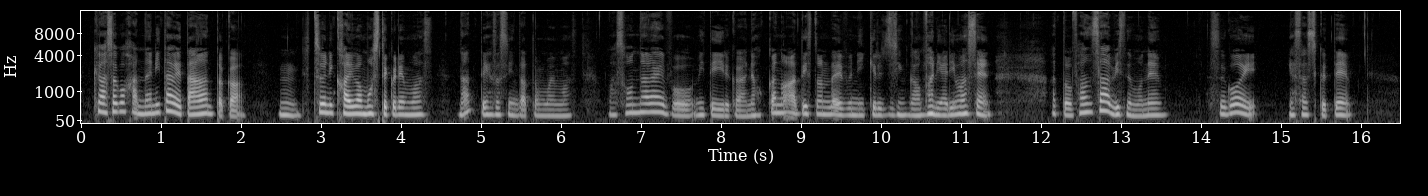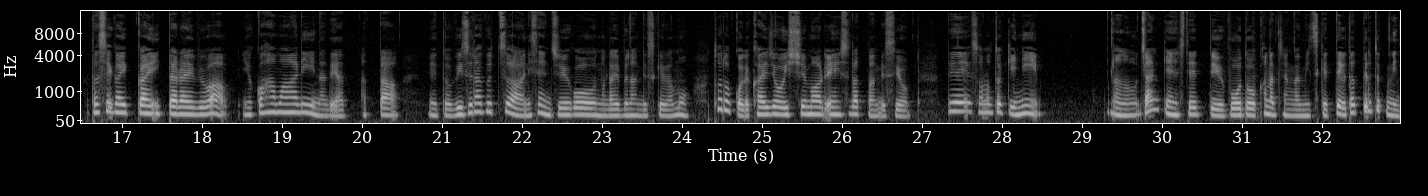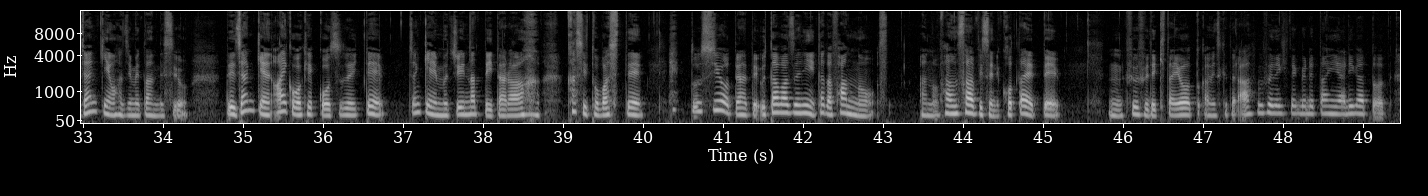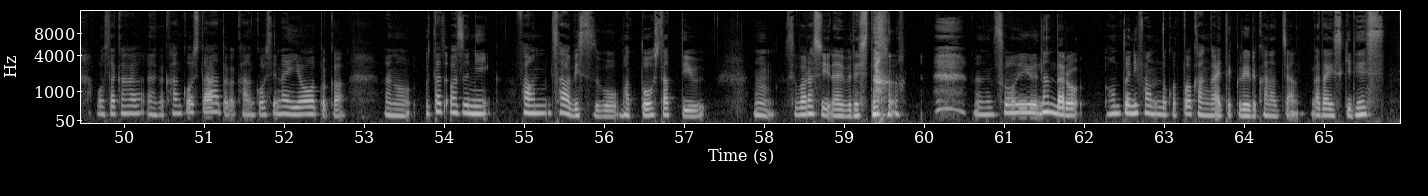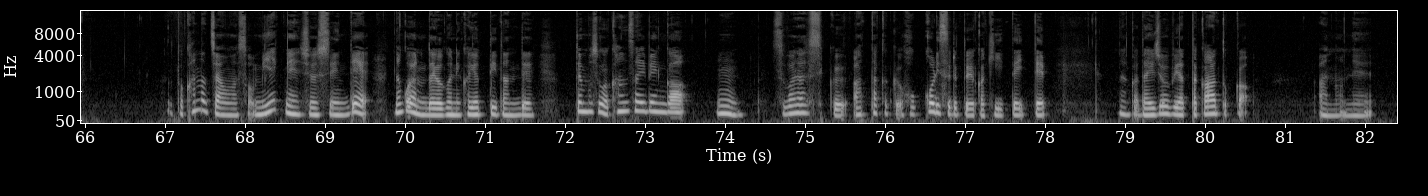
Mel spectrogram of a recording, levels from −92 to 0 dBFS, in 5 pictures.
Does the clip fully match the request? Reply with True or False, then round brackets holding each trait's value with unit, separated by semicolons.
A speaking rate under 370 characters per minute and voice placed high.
True (355 characters per minute; 195 Hz)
